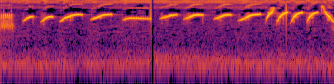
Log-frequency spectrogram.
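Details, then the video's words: Song of a Russian singing canary: a brief buzzy burst, then clear upward-slurred whistles spaced roughly three per second, switching near the end to quicker, steeper downward-sweeping notes. "A Special Canary to Seduce All The Canaries - The Russian Singing Canary"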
